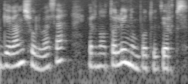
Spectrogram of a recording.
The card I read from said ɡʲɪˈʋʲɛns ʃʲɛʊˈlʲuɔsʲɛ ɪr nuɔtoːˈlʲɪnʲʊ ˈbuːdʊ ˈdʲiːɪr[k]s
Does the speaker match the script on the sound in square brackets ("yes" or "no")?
no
